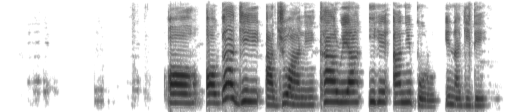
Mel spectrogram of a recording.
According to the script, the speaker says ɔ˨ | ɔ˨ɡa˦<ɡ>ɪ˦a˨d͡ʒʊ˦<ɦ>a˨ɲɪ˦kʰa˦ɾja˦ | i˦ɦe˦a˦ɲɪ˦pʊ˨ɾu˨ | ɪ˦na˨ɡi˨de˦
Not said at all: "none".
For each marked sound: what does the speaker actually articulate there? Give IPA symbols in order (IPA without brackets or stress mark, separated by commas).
ɡ, none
